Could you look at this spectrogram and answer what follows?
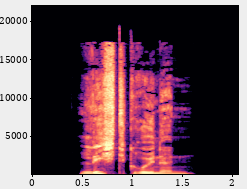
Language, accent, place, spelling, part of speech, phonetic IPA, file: German, Germany, Berlin, lichtgrünen, adjective, [ˈlɪçtˌɡʁyːnən], De-lichtgrünen.ogg
- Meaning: inflection of lichtgrün: 1. strong genitive masculine/neuter singular 2. weak/mixed genitive/dative all-gender singular 3. strong/weak/mixed accusative masculine singular 4. strong dative plural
